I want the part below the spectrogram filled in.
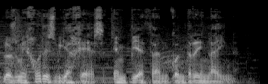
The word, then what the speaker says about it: Trainline: Se escribe mejor precio garantizado. Se pronuncia Trainline. Descarga la app de Trainline y ahorra comparando miles de trenes y tarifas.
